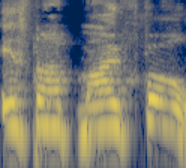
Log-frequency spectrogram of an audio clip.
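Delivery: very high, shrill scream. Retelling a stalled train, speaker quotes herself answering an old lady: re-enacting screaming back. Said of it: "I was screaming back".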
